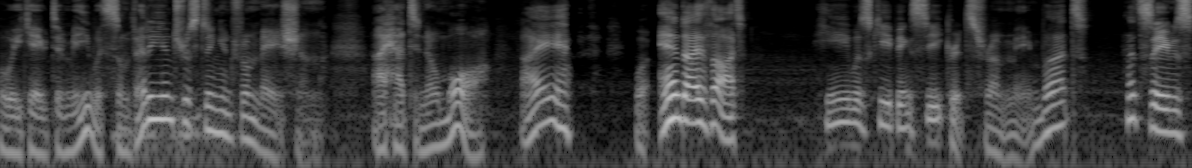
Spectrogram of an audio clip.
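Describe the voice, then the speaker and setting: A put-on character voice delivered at a fairly slow pace, with very wide swings in pitch. The recording is very clean, with a silent background. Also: man, medium pitch for a man. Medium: game stream. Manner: condescending, sneering.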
